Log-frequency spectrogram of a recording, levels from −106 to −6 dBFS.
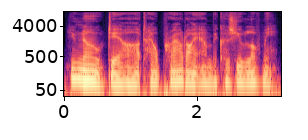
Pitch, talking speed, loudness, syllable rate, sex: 85 Hz, 220 wpm, -19 LUFS, 4.5 syllables/s, male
